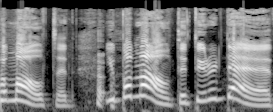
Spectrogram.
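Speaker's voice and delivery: terrible fake Italian accent, very high and loud. Repeating the word 'pummeled' to the other speaker, in a terrible Italian accent. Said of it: "Just the terrible Italian accent".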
